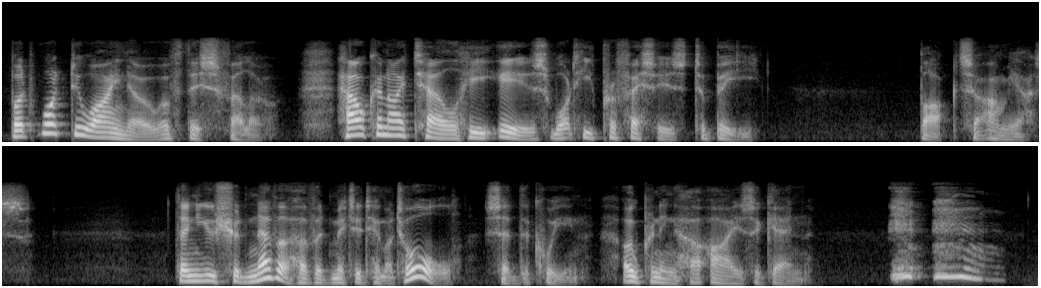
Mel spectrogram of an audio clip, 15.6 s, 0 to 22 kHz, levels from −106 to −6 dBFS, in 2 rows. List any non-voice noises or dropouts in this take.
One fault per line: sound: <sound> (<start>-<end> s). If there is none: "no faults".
sound: throat clearing (14.4-15.3 s)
